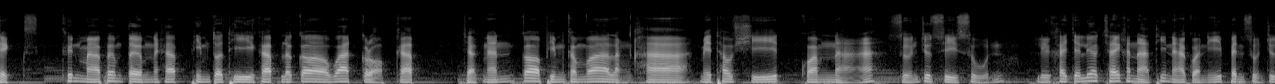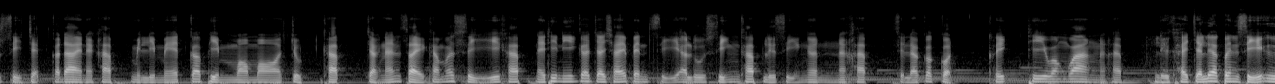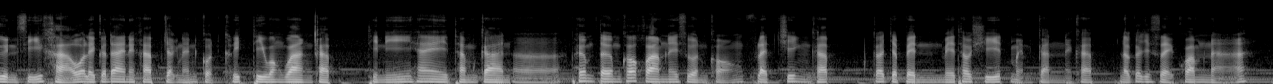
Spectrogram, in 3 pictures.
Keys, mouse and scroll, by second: 2.4 BackSpace, 3.8 scroll up 2, 6.0 space, 6.7 shift+m, 7.7 space, 8.8 space, 9.4 space, 11.0 BackSpace, 11.1 BackSpace, 13.0 space, 14.6 BackSpace, 16.2 space, 17.4 shift+a, 21.0 BackSpace, 23.5 click, 25.3 click, 26.4 Escape, 26.8 click, 27.1 double click, 28.8 space, 29.2 Escape, 29.6 click, 29.8 double click, 30.5 click, 31.7 space, 32.4 shift+m, 33.6 space, 34.0 shift+s, 36.5 space, 38.0 space.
